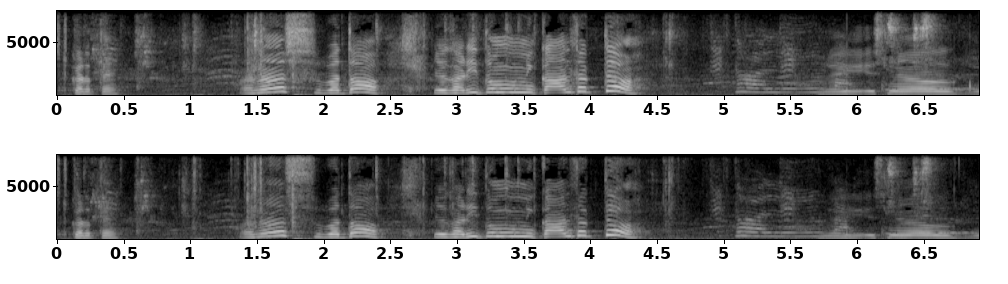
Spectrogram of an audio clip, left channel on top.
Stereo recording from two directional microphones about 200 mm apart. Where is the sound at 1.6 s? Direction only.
25° right (ahead or behind).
